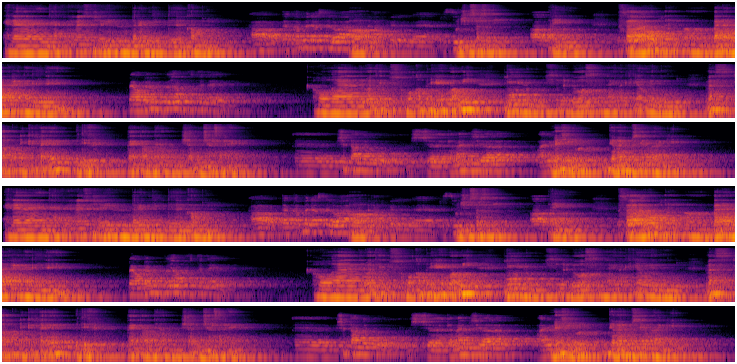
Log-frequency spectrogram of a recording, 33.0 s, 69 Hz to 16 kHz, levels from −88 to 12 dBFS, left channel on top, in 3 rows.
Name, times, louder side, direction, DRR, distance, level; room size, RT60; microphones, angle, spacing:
voice 1, 0.0-3.2 5.2-5.5 6.8-7.5 8.2-8.6 8.9-11.9 15.6-23.4 23.9-25.5 30.2-32.2, equal, 15° right, -6 dB, 3.8 m, -24 dB
voice 2, 3.7-7.0 7.9-8.2 9.2-9.7 12.9-14.3 18.5-18.8 26.4-29.5 30.0-30.6 31.4-31.9, equal, 80° right, -1 dB, 3.3 m, -30 dB
11.0 x 8.6 x 8.5 m, 2.1 s
head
